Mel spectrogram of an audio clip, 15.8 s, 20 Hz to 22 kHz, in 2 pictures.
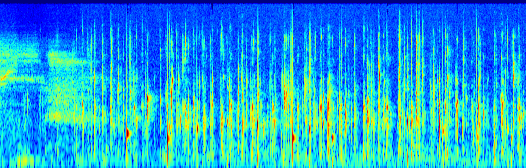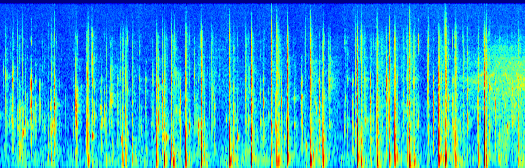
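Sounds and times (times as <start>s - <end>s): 
rapid irregular water drips: 0.7s - 15.7s.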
